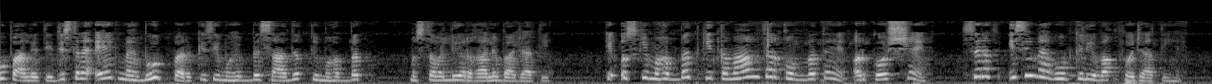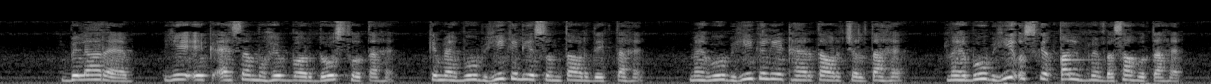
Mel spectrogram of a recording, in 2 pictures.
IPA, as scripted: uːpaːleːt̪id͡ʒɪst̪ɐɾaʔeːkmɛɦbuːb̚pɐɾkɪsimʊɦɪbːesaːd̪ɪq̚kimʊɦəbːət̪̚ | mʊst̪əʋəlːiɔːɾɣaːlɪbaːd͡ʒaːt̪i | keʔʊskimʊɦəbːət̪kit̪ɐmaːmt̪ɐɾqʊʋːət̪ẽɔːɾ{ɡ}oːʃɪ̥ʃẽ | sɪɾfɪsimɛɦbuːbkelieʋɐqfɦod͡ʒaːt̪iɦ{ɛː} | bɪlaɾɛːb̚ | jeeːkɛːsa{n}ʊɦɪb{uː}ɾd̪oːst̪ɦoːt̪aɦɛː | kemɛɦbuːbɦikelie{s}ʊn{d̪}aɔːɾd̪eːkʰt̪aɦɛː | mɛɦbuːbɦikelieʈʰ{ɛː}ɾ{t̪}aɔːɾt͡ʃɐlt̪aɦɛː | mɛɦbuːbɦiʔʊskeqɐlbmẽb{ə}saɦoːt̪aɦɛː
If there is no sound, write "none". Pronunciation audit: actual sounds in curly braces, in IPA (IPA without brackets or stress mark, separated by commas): k, ɛ̃ː, m, ɔː, s, t̪, ɛː, t̪, ɐ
